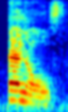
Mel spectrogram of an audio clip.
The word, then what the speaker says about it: annals: word is anals anal the stress is on the first part annals it's a noun and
